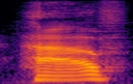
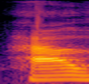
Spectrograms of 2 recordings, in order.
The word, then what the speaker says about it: have: is the idea of have and a noun so the pronunciation is have never have V or in fact this the e is silent so have but when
